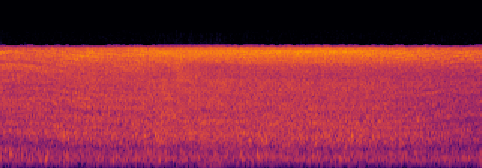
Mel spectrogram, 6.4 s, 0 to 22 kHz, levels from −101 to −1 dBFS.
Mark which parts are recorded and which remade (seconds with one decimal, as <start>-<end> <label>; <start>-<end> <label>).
0.0-2.1 recorded; 2.1-3.0 remade; 3.0-6.4 recorded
